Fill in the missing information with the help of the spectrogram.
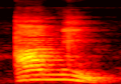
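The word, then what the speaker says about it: אֲנִי: Nah, contoh dari vokal hatep peteh ini misalnya ini alef, di bawahnya vokal hatep peteh, ini nun, ini hirek yot, maka dibaca ani.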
